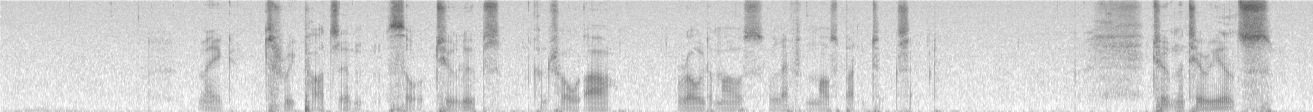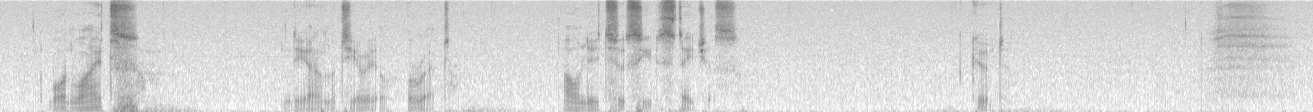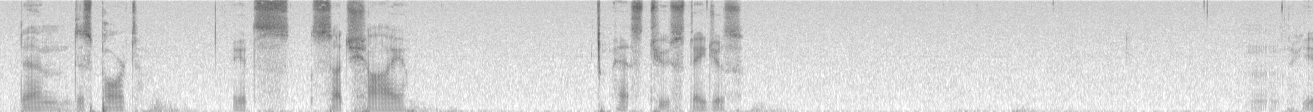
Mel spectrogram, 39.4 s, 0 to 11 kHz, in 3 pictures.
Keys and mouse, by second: 0.7-2.5 middle drag, 2.5 Tab, 4.0 ctrl+r, 9.3 Tab, 19.1 Tab, 21.6 Tab, 31.7 KP_4, 32.9 KP_1, 36.9 KP_1.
